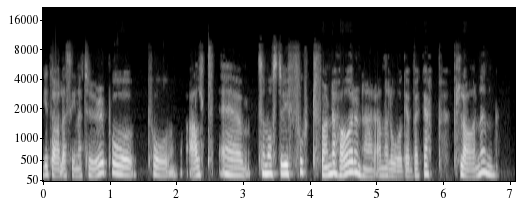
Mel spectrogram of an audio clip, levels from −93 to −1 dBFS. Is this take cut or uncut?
cut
